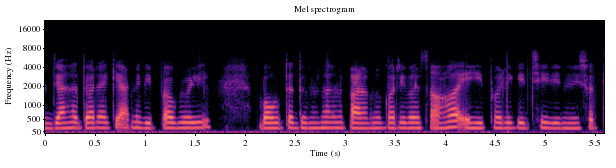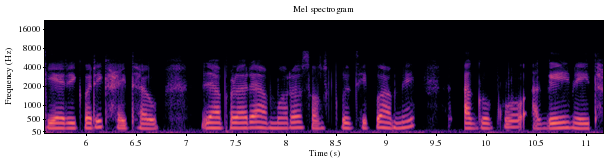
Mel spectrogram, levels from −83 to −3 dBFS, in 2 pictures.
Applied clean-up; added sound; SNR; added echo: neural diffusion model UNIVERSE++.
